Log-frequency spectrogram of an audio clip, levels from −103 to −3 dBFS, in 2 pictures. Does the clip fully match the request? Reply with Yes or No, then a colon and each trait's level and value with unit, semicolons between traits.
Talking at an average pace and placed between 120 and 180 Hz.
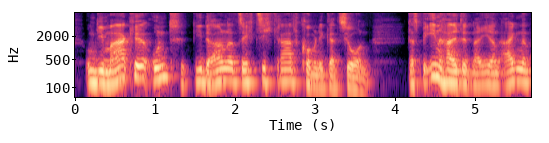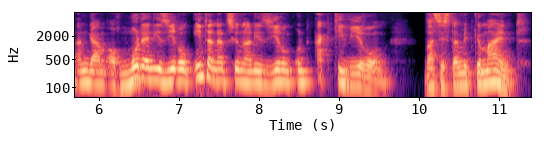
No: slow, 110 wpm; low, 135 Hz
